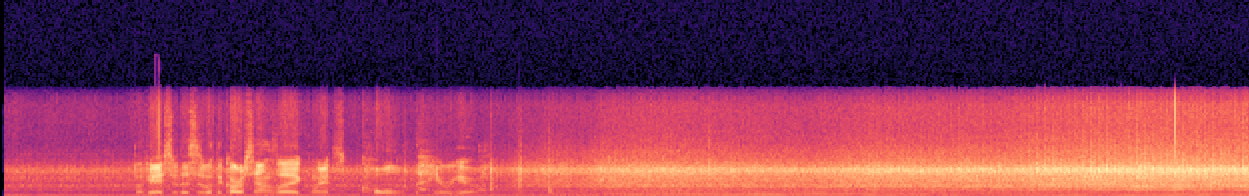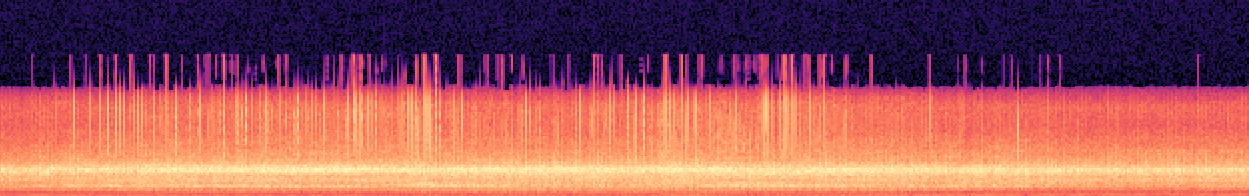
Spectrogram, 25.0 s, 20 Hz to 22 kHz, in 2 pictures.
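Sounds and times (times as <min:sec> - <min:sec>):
car engine idling: 0:00.0 - 0:24.9.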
